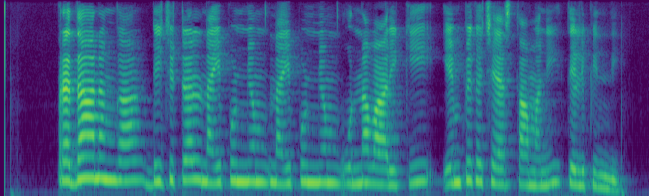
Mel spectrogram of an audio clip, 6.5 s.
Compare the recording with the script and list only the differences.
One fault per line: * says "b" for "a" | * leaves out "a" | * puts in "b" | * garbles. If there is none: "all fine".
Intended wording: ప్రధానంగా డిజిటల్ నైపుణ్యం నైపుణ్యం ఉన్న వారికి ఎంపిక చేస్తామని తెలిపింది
all fine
